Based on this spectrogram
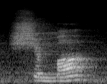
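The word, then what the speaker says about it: שמע: We give the ayin a slight G pronunciation. So we say Shema, he heard.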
